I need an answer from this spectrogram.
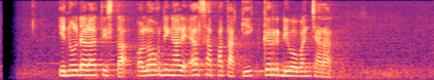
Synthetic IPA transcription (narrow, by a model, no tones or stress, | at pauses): ʔinuldalat̪ist̪a̰ɔlɔɦɔk̚niŋaliʔɛlsapat̪akikɨrdiwawaɲt͡ʃaɾa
